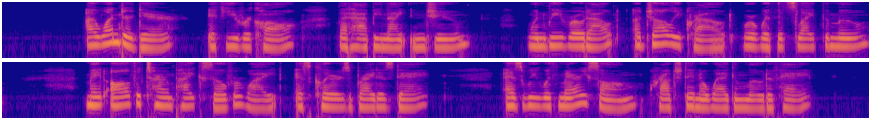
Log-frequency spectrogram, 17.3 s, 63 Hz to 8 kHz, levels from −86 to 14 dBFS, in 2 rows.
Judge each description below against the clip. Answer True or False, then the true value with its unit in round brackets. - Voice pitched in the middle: True (175 Hz)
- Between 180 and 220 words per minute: False (170 wpm)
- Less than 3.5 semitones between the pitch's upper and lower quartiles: True (2.5 semitones)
